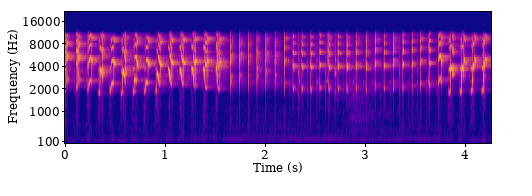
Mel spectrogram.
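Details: Lovebird singing to encourage a lazy bird to sing again: rapid high twittering chatter, nearly three notes a second, dense and unbroken, shifting slightly in tone.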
